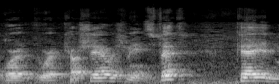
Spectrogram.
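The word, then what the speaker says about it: כשר: So it's usually pronounced with the accent on the first syllable. But in biblical Hebrew, the word would be kasher.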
